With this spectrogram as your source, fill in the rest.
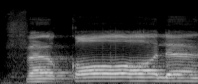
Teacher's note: فحشر فنادى، فقال، قاف کے بعد الف ہونے کی وجہ سے قاف کو کھینچیں گے بھی اور قاف کو موٹا بھی کر کے پڑھیں گے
